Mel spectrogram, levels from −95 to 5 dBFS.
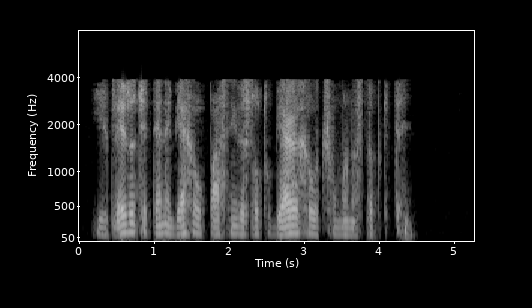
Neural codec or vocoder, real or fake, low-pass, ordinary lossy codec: vocoder, 44.1 kHz, 128 mel bands every 512 samples, BigVGAN v2; fake; 7.2 kHz; AAC, 16 kbps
